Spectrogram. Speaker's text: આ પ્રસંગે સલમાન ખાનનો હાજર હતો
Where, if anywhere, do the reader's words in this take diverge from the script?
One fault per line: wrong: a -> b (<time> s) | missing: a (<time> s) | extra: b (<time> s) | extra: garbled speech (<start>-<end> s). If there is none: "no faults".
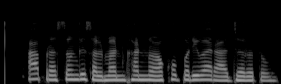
extra: આખો પરિવાર (1.6 s)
